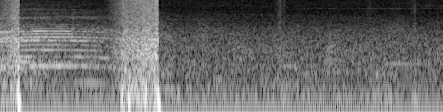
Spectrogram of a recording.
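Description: A faint, wavering voice trails off over the first half second, and a brief burst of noise follows. The rest is near-silent room tone.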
